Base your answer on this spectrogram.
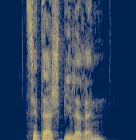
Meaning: zither player (female)
- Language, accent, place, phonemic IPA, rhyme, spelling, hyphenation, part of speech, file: German, Germany, Berlin, /ˈt͡sɪtɐˌʃpiːləʁɪn/, -iːləʁɪn, Zitherspielerin, Zi‧ther‧spie‧le‧rin, noun, De-Zitherspielerin.ogg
